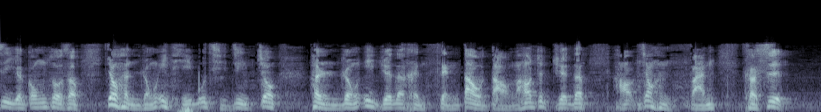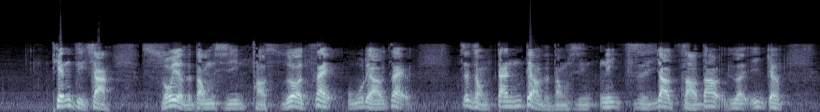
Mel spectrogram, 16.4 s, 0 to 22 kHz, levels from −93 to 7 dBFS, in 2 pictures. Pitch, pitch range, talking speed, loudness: 110 Hz, 90-115 Hz, 245 characters per minute, -21 LUFS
